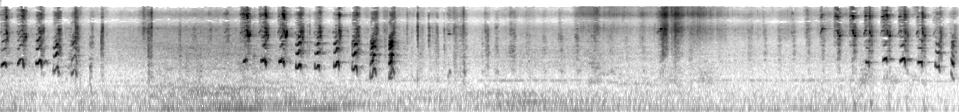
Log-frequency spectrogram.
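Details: A Cocker Spaniel whining because it wants to get into the garden to hunt: bursts of high, quavering whimpers and yips, several rapid runs of them separated by quieter stretches with a low background hum.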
